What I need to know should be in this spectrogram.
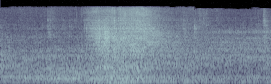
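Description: A burst of flame whooshes loudly.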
